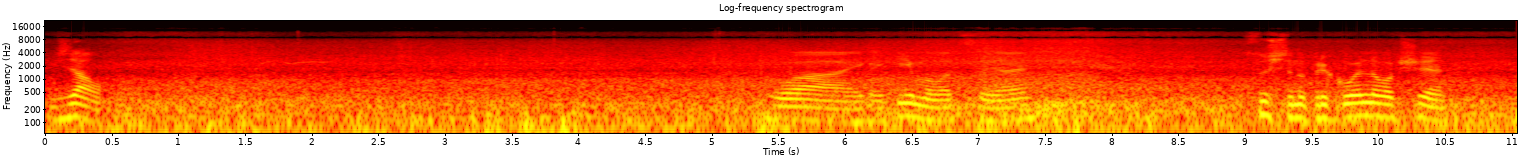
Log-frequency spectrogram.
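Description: Waves break and wash steadily against a rocky shore.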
